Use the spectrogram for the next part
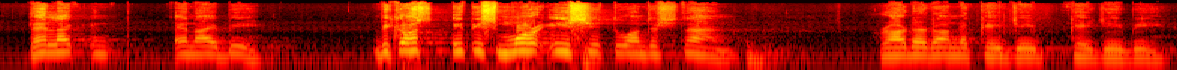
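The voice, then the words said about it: Filipino-accented English. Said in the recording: “I'm a Filipino. ... My accent is different.”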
